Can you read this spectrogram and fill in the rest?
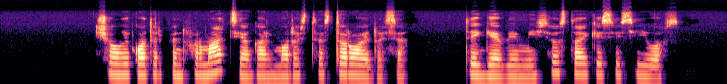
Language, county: Lithuanian, Vilnius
